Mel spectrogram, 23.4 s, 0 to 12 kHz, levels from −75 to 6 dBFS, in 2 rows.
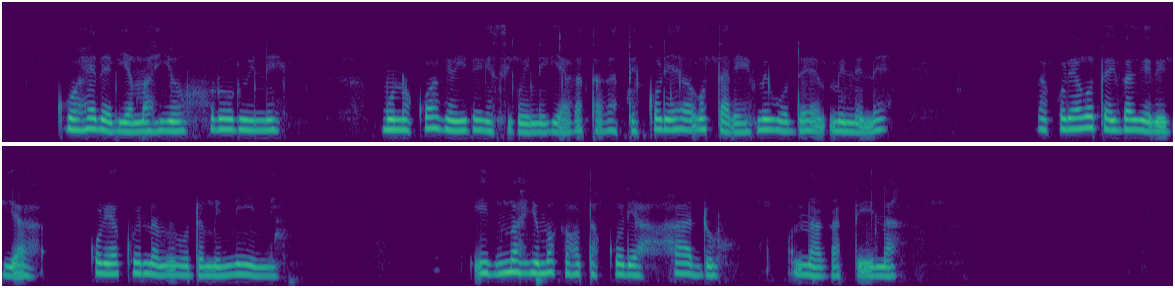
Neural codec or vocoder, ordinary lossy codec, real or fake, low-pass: none; none; real; 7.2 kHz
